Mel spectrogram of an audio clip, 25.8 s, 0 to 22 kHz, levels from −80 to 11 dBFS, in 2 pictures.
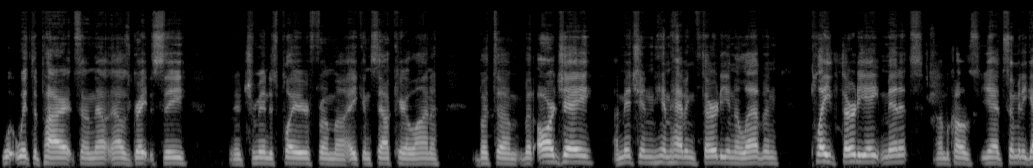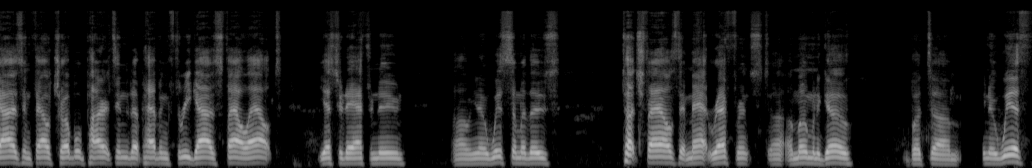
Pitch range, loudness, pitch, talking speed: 120-135 Hz, -23 LUFS, 130 Hz, 170 wpm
